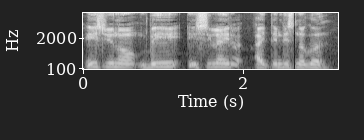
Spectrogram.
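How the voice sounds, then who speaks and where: Halting man interviewer, dry sound. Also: high-pitched, fairly even intonation, fairly bright tone, dry recording, faint music behind. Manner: halting non-native English, broken grammar. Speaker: pastor, interviewer.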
